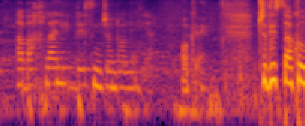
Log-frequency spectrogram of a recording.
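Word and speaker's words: Abahlali baseMjondolo: Abalali, how to pronounce it? Abakhlali Besimjondolo.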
